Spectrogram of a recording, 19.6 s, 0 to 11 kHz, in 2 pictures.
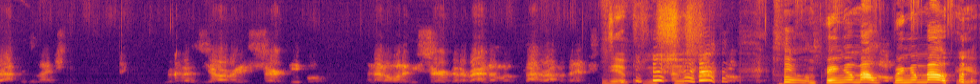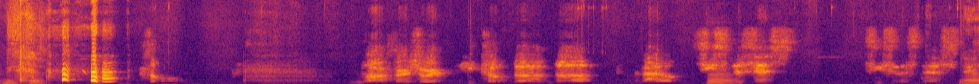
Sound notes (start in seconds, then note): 6.0 laughs; 9.0 laughs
